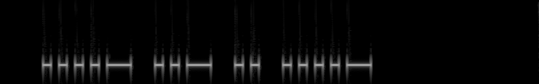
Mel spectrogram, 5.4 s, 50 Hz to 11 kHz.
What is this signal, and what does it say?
Morse code, heard as a keyed tone, about 15 wpm, 700 Hz. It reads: 4UI4
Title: Four Challenging Letter-Number Combinations 15wpm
